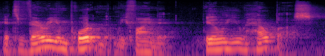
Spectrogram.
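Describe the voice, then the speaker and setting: A man's voice: mid-range voice, lively intonation, moderate pace, mellow, reverberant, voice pushed up, close to an everyday voice. A man voicing an earnest, polite young male bear in a storybook reading.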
